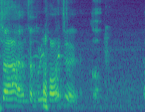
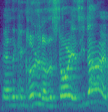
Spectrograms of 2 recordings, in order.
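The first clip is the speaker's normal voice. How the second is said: ordinary delivery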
